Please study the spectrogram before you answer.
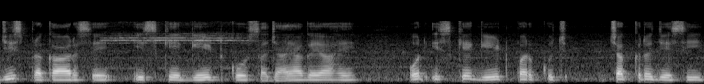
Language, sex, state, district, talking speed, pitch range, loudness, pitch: Hindi, male, Madhya Pradesh, Dhar, 135 wpm, 105-110 Hz, -20 LUFS, 105 Hz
